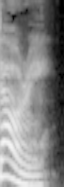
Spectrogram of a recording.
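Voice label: "dowry", British English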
